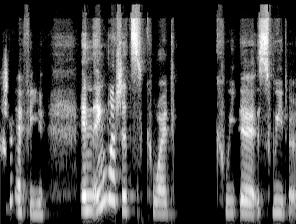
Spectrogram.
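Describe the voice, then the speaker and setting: Speaking at a fairly slow pace, a woman with a German accent uses a fairly high pitch. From Germany, Bavaria (Nuremberg). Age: 30s. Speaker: sim racer and streamer. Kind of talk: live stream interview.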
